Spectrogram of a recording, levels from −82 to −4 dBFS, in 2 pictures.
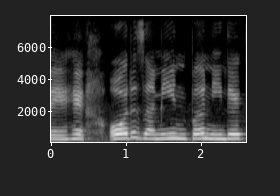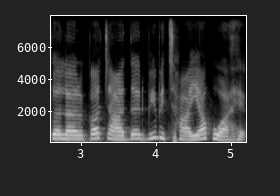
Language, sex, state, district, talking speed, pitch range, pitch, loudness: Hindi, female, Chhattisgarh, Bastar, 150 wpm, 250-290 Hz, 270 Hz, -23 LUFS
